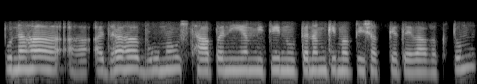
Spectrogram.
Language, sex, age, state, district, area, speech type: Sanskrit, female, 18-30, Maharashtra, Washim, urban, conversation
